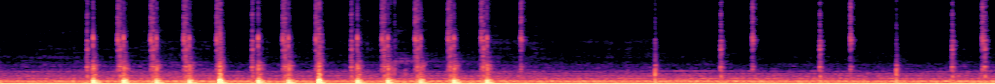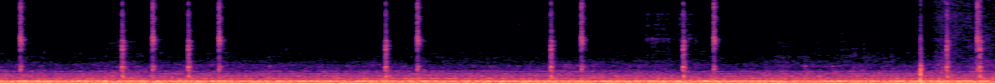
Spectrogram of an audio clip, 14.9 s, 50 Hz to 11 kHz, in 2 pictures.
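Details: 2002 Discovery S2 SE at cold morning start-up: sharp dry clicks, apparently from the under-dash fusebox, over the idle hum, fast then slower and uneven, stopping after a few minutes; the shifter lights blink in sync; cause suspected, unconfirmed.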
